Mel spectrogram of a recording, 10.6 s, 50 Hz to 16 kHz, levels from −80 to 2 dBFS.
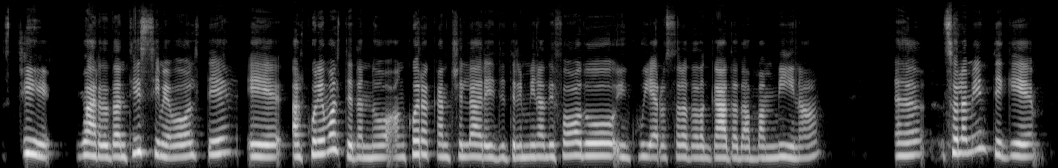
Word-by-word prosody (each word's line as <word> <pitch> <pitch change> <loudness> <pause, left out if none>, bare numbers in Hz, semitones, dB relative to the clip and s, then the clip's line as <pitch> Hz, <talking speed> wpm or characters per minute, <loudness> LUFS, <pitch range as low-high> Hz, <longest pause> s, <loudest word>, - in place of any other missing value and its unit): Sì. 265 -6 +4 0.2
Guarda 240 -2 +4
tantissime 250 +2 +1
volte 255 +7 -1
e 230 -1 +3
alcune 235 +4 +3
volte 340 -8 +2
tendo 220 0 -2
ancora 245 +5 0
a 265 - -3
cancellare 230 -1 -1
determinate 225 +2 -2
foto, 245 +1 +2
in 225 -2 -4
cui 235 0 -7
ero 220 -1 -3
stata 225 +1 -4
t 215 - -6
taggata 215 0 +1
da 205 0 -4
bambina. 215 +2 -3 0.7
Ehm, 250 +2 -2
solamente 295 +4 0
che, 235 0 0
235 Hz, 135 wpm, -19 LUFS, 220-255 Hz, 0.7 s, Sì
